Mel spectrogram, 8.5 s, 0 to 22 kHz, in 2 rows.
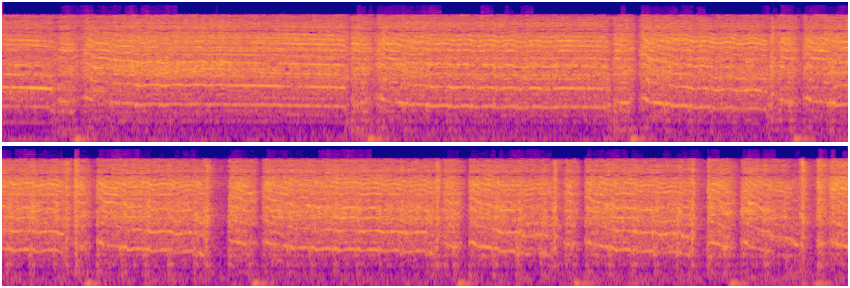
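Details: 2016 BMW F800GS motorcycle: sharp clicks about every 0.6 seconds, each trailing off into a falling whine, and it never fires; strange noise and no start.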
